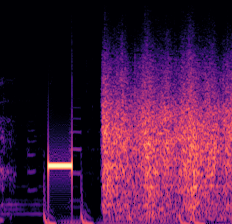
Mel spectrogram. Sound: beep; plastic crinkling

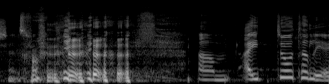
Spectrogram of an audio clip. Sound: laugh

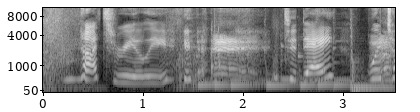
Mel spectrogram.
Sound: chuckling

